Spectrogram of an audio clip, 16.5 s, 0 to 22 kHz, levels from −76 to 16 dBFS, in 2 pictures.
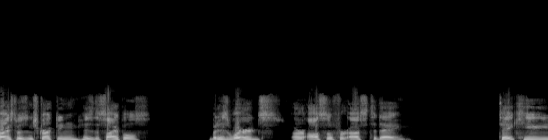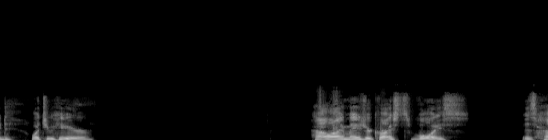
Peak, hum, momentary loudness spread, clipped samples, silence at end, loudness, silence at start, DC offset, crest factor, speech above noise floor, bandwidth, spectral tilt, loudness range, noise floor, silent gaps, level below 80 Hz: -2 dBFS; none; 13 LU; under 0.1%; 0 s; -17 LUFS; 0 s; under 0.1%; 16 dB; 68 dB; 8.2 kHz; -6 dB/octave; 7 LU; -84 dBFS; none; -68 dBFS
